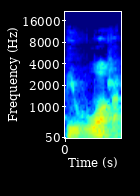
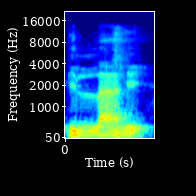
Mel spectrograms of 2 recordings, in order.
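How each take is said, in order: First: The l is pronounced heavy and dark. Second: The l is pronounced light and thin. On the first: The speaker calls it wrong. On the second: The speaker calls it right. "tarqiq karena sebelumnya ada kasroh"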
